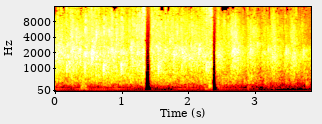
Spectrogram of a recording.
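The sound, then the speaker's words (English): A crowd at a church baptism service applauds steadily, a dense wash of many hands clapping at a constant level throughout, with two brief sharp cutouts in the sound. “Give them a cheer for them.”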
